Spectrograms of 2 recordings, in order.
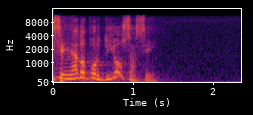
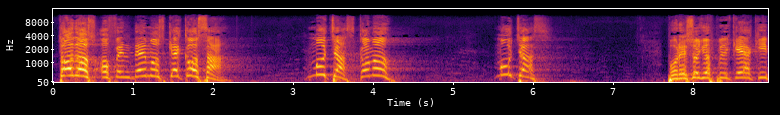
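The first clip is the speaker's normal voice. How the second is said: loud, high pulpit exhortation; booming call-and-response preacher; full-force preaching; 6 semitones higher, 9 dB louder than usual. Acted. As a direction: rouse the congregation to answer back. Preaches, drawing responses from congregation.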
